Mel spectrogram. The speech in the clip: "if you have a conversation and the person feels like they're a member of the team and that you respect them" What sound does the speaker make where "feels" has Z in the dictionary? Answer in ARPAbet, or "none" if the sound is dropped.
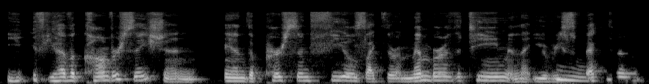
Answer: Z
